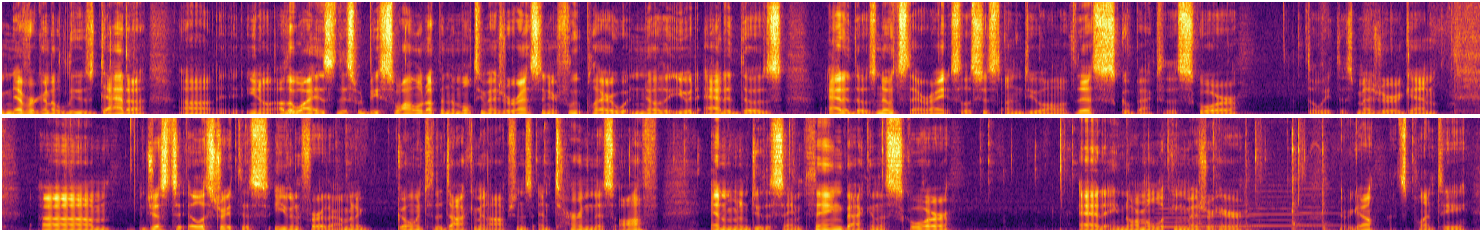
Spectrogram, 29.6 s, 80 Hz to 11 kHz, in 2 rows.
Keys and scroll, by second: 9.7 super+z, 10.1 super+z, 13.9 9, 16.2 alt+super+., 19.1 alt+super+a, 23.1 alt+super+/, 26.5-27.8 typing, 29.2 Escape.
